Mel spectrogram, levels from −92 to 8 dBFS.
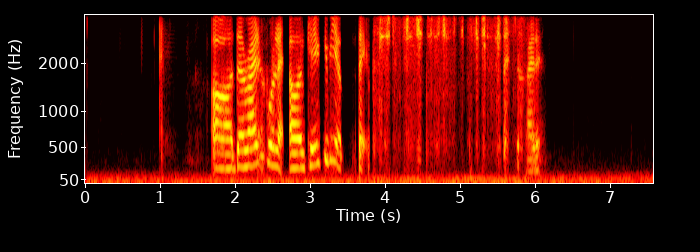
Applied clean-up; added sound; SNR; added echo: neural diffusion model UNIVERSE++.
